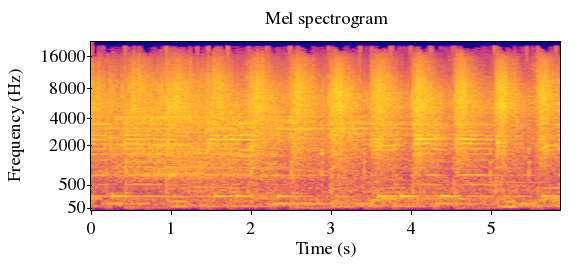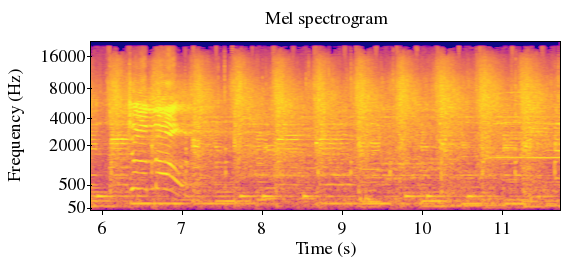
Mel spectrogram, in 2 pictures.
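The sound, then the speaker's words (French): An audience claps in steady unison to a brisk beat at a performer's request, the sharp claps ringing out over loud backing music, with a brief sliding tone partway through. “Alors pour commencer, je vais vous entendre taper dans vos mains.”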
